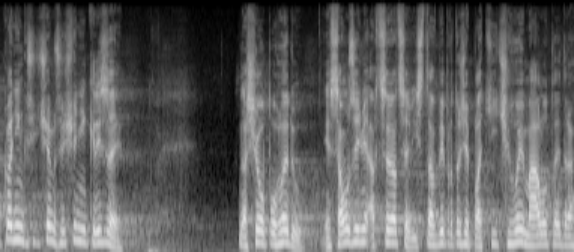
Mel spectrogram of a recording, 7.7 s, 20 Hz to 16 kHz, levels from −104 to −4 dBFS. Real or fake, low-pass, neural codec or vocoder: real; 14.4 kHz; none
